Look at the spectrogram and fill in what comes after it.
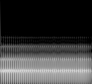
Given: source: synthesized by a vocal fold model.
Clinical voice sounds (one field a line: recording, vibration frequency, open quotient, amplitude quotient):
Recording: sustained vowel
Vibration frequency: 50 Hz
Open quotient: 0.1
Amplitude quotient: 1.2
